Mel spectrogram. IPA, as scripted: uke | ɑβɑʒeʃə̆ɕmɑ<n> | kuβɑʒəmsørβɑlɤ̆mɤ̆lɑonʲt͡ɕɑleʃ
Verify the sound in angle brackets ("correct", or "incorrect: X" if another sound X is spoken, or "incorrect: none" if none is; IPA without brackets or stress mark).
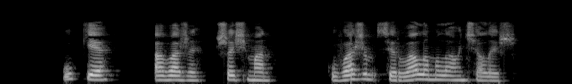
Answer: correct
